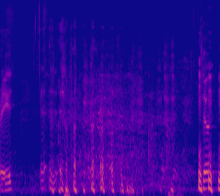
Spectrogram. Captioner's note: audience laughing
